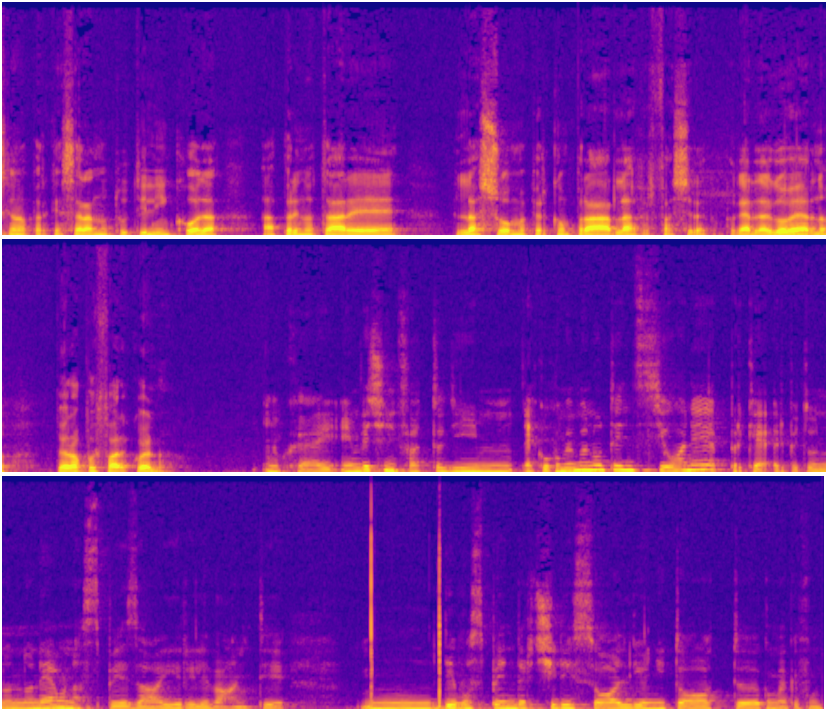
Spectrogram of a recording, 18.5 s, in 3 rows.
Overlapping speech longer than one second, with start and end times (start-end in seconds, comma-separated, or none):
none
